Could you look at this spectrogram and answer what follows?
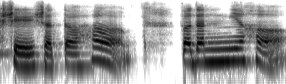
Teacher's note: ಅಲ್ಪವಾಗಿ ವಿಸರ್ಗ ಉಚ್ಚಾರಣೆ ಮಾಡಬೇಕು ಹಕಾರ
